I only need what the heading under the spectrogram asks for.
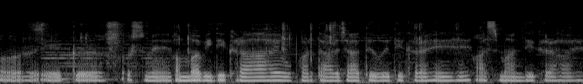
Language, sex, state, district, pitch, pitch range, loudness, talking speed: Hindi, female, Maharashtra, Nagpur, 180 Hz, 180-185 Hz, -29 LUFS, 205 wpm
